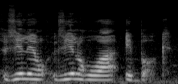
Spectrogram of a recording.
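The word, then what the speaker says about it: Villeroy & Boch: I don't know how you pronounce it in English. In French, it's Villeroy et Bock.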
